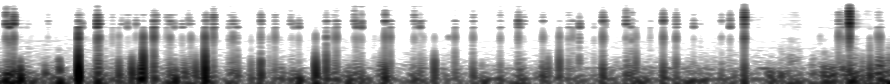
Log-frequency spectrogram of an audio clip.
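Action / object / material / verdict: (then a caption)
tap / thin rigid plastic ring disc / plastic / none. Long acrylic nails tap and scratch the surface and edge of a thin, rigid, clear plastic ring disc with a hollow center, fitted around a microphone head. A rapid run of sharp, dry clicks and scrapes plays over a low rumble, each tap bright and clipped with no ring after it.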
